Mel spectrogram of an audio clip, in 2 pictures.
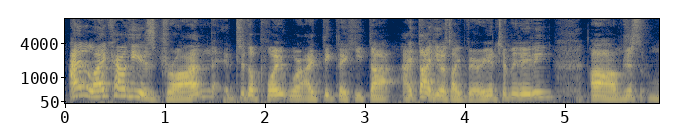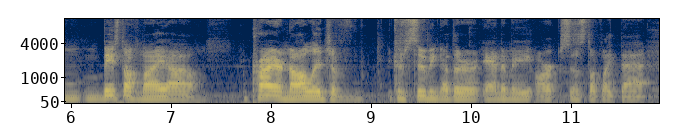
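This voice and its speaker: A man's voice: on the high side, normal speed, a bit bright. A man co-hosting a podcast, chatting casually in a rambling, enthusiastic way. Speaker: podcast co-host. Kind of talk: casual chat.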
